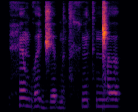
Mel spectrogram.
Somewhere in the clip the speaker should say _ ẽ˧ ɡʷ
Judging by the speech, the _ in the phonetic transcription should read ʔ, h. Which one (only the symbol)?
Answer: h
